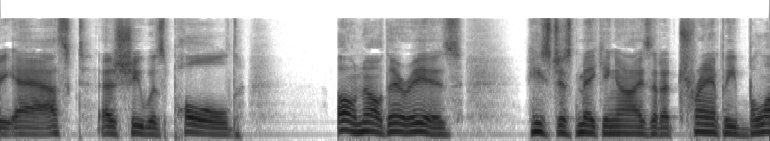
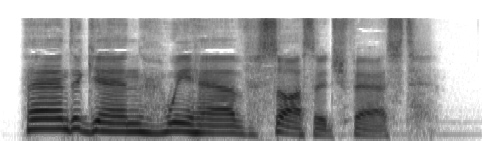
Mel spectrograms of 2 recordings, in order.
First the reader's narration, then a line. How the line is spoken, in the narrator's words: Nick said with a sigh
